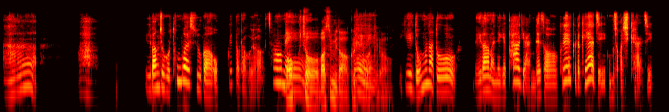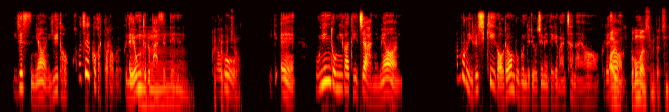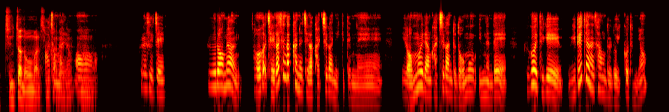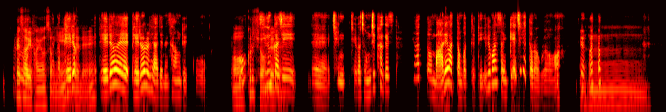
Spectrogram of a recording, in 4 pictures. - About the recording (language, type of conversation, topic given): Korean, advice, 그룹에서 내 가치관을 지키면서도 대인관계를 원만하게 유지하려면 어떻게 해야 할까요?
- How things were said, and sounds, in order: other background noise; tapping; laugh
